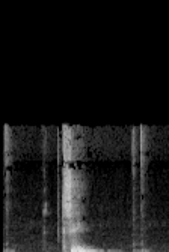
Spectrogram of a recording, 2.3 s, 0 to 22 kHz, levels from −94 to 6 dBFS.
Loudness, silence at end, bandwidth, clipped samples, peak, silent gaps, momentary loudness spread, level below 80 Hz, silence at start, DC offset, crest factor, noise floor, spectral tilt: -14 LUFS; 0.95 s; 11.5 kHz; under 0.1%; -2 dBFS; none; 26 LU; -52 dBFS; 0.85 s; under 0.1%; 18 dB; -55 dBFS; -4 dB/octave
